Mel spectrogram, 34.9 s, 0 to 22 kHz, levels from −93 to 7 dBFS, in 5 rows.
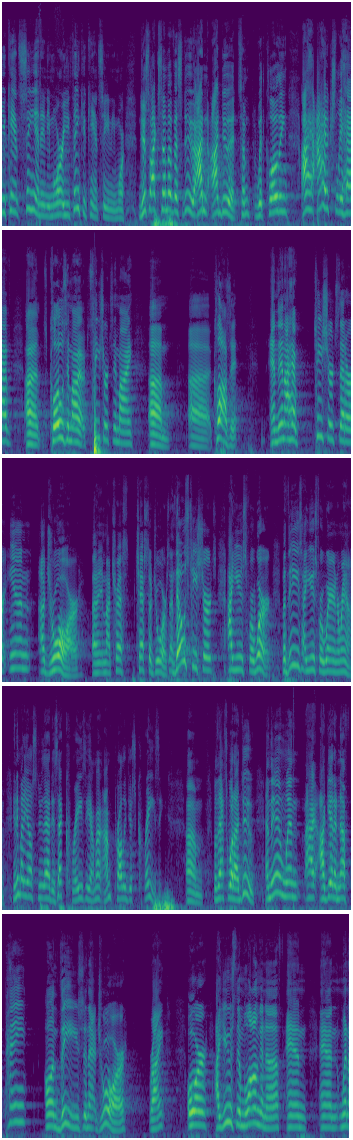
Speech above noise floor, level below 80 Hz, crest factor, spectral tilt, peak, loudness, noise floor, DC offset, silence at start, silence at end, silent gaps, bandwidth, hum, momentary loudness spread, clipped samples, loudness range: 34 dB; -36 dBFS; 26 dB; -6.5 dB/octave; 0 dBFS; -26 LUFS; -59 dBFS; under 0.1%; 0 s; 0 s; none; 14.5 kHz; none; 13 LU; under 0.1%; 9 LU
